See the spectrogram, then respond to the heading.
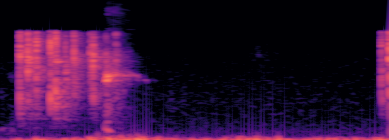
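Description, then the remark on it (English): Dice clatter and tumble across a hard tabletop in a quick, bright rattle as players roll initiative, then a pause before a second short burst of rattling at the end. No one speaks. “And for the first the first time this campaign, I would like everyone to roll initiative.”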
